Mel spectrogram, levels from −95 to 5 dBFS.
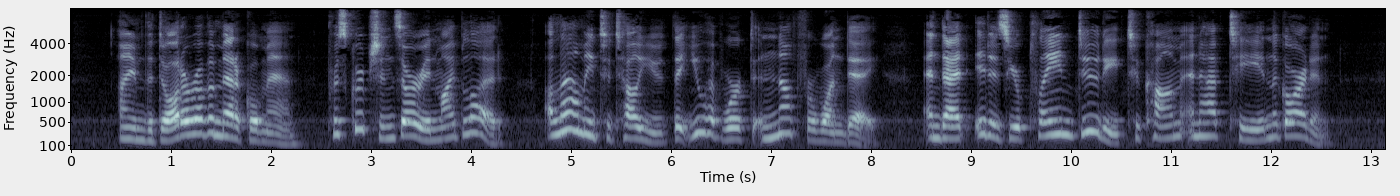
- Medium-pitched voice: No, high, 245 Hz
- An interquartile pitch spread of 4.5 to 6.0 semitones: Yes, average, 5.3 semitones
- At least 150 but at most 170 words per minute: No, average, 185 wpm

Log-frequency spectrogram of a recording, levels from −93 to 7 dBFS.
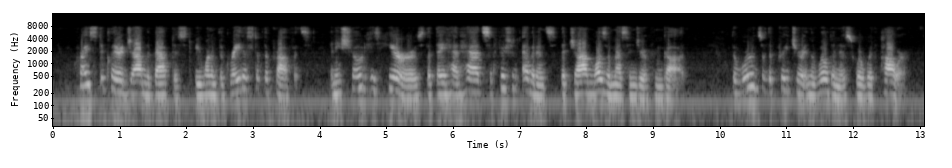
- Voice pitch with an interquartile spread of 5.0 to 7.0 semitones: Yes, average, 5.3 semitones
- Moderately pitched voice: Yes, medium, 175 Hz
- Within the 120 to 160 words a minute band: No, average, 195 wpm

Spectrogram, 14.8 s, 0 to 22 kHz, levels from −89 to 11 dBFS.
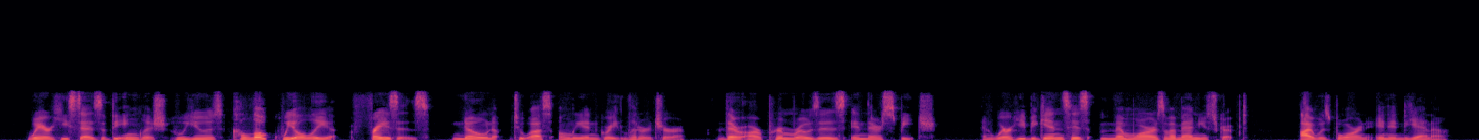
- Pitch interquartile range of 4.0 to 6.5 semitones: Yes, average, 5.3 semitones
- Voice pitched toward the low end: No, medium, 150 Hz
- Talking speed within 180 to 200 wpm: No, average, 150 wpm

